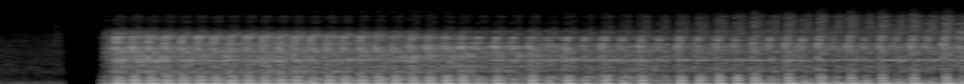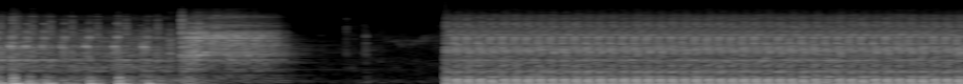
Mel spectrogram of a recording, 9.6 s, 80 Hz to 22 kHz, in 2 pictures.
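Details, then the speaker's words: 110cc Chinese youth ATV, model 3050B, first start after engine rebuild (had run out of oil and seized): cranks, catches, settles to an even steady idle with no knocking while dripping a little oil; sounds healthy. "so she starts runs and idles dripping a little bit of oil"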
